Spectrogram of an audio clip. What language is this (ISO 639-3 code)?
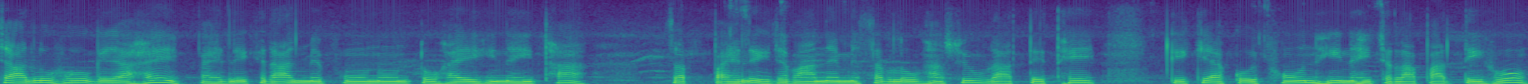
hin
